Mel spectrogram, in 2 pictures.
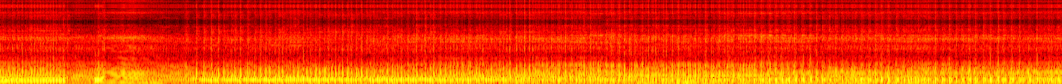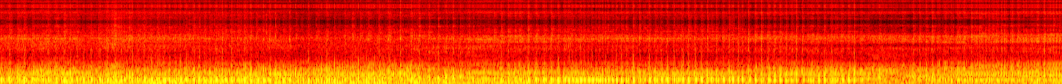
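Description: Dirt bike engine running as it is ridden, its pitch dropping sharply about a second in as the revs fall, then holding fairly steady as the bike cruises along.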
